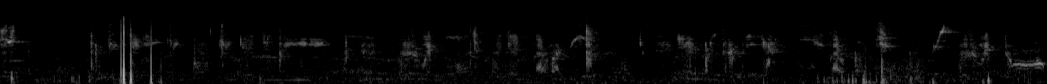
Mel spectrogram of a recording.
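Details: Parakeet kept as a pet chattering at length, an uneven flow of clicks, squeaks, buzzy warbles and thin whistles, with a loud tap near the start.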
